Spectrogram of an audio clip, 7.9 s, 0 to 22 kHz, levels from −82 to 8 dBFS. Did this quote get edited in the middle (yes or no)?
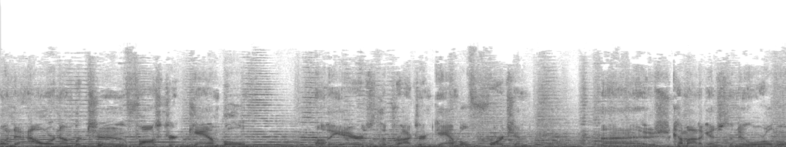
yes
